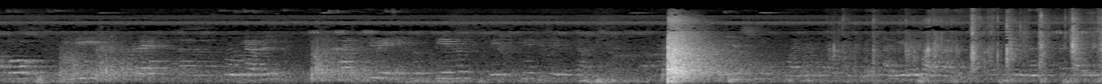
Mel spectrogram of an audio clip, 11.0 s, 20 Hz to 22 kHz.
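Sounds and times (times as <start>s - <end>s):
firecracker bang: 3.1s - 4.2s, 6.6s - 7.5s.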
